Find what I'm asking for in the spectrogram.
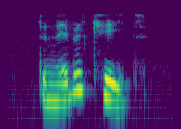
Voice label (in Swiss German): "nawwel", alsace; meteo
